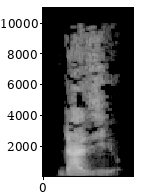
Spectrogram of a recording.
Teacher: the R in radio is pronounced somewhere between an R and an L sound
